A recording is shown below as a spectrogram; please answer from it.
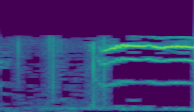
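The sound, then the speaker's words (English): A scared cat, hiding in a closet, gives one long, high meow that holds steady for about a second. It follows a few faint soft knocks. “It's a cat. Oh, nice kitty. It's scared.”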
